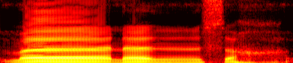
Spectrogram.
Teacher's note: Ma di sini dipanjangkan 2 harokat karena ia kita hukumi dengan bacaan namanya mad tabi'i atau bisa dikenal juga dengan mad asli.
